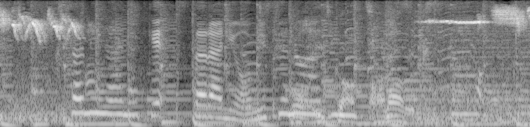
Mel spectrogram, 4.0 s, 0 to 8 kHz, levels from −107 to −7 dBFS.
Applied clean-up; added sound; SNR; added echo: none; Chirp, tweet; -4 dB; none.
